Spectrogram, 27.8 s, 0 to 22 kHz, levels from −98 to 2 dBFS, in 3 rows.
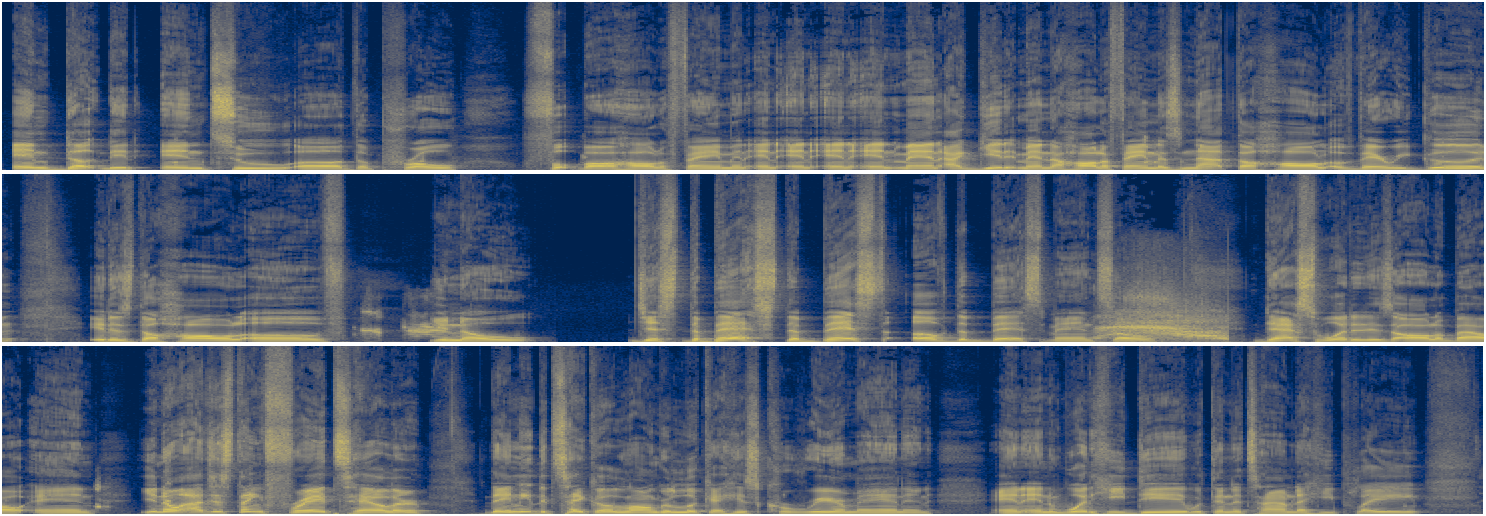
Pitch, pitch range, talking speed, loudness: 125 Hz, 115-140 Hz, 180 wpm, -17 LUFS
